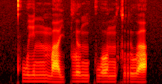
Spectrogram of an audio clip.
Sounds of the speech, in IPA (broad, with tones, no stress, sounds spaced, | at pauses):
kʰ w i˦˥ n m a˩˦ j p l ɯ˦˥ ŋ k w o˧ n k r u˨˩ a̯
